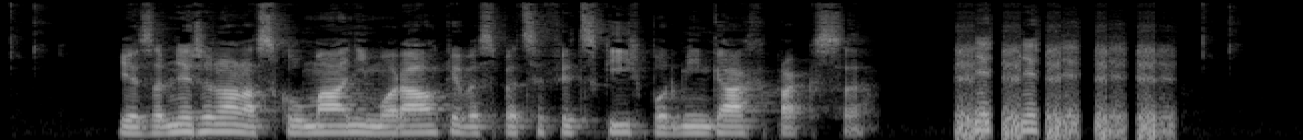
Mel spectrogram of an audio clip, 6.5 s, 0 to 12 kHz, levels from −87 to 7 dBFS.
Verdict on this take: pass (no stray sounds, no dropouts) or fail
fail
